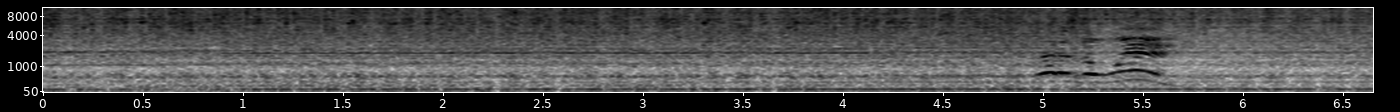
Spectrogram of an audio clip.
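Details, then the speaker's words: 1979 Triumph Spitfire, sitting for a long time, first start after cleaning the engine ground, choke pulled; steady low smooth idle with no knocks or misses, fired up easily; clutch still stuck. "cannot believe that thing fired up that easy hope the wife's happy see you later"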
